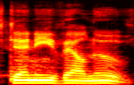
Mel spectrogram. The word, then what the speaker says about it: Denis Villeneuve: It's Denis Villeneuve.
